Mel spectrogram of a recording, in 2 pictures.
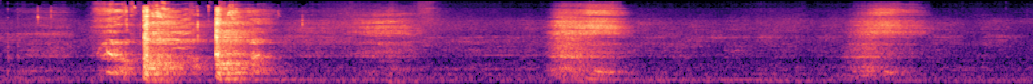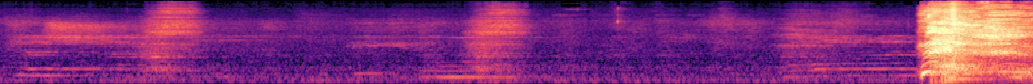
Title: feather sneezes.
